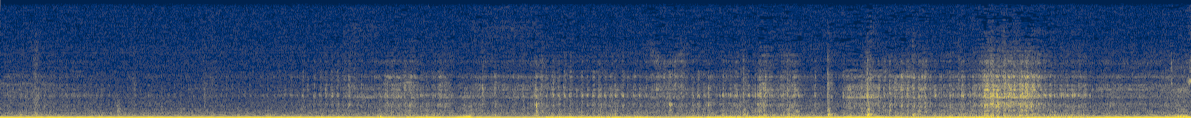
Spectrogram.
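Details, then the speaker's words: Florida AM/FM/SW tube radio, believed Yugoslavian-built for North America, during initial checkout: a steady low mains hum under the radio's output that was not noticed at first and came in late, building up to an annoying level. Source not yet identified. "Oh, there's a hum there. Hmm. That hum, those, I didn't notice the hum at first. It seems to have come in late and kind of built up a bit."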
